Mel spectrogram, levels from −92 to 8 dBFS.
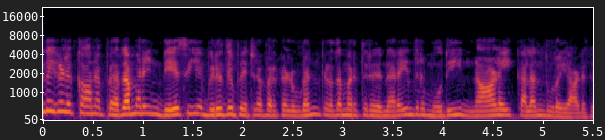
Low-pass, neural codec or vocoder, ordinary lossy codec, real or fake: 7.2 kHz; codec, 24 kHz, 3 kbps, HILCodec; none; fake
